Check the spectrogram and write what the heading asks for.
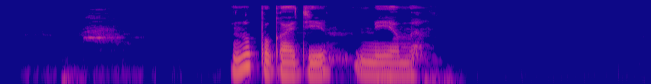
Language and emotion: Russian, sad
